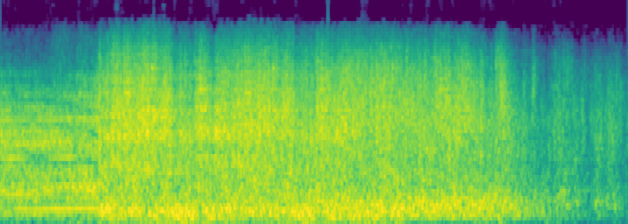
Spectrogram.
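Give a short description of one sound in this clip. A plane crashes with a long, loud roaring crash.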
